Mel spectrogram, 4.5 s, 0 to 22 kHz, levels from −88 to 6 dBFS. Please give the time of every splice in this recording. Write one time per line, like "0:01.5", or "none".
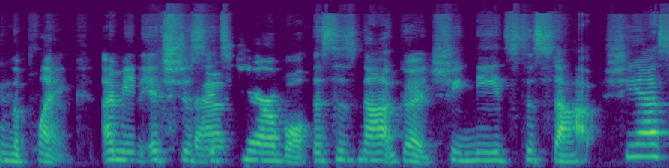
none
